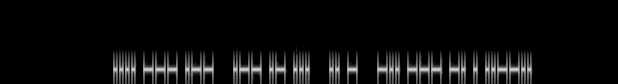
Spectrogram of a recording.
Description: Morse code, heard as a keyed tone, about 40 wpm, 700 Hz. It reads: HOW WAS IT DONE?
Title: Sentences from Top 500 Words 40wpm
